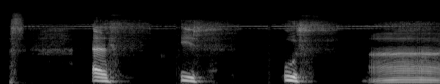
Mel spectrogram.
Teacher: Ingat untuk huruf tha ini, kita kena keluarkan sedikit hujung lidah kita ni. Merapati gigi seri atas.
